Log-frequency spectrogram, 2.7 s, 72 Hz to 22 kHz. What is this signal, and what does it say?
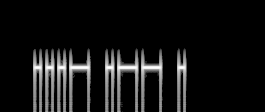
Morse code, heard as a keyed tone, about 20 wpm, 700 Hz. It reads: VWE
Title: Three Challenging Letter-Number Combinations 20wpm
